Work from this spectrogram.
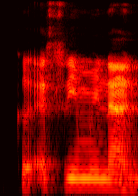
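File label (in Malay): "keekstreman", Malay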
